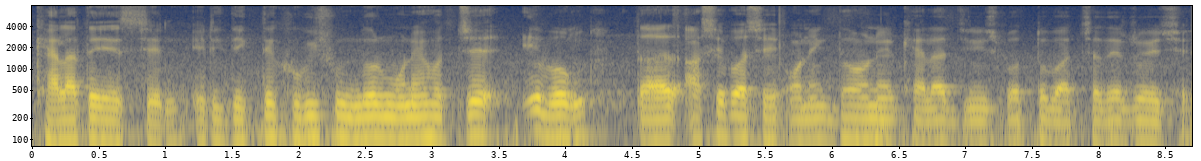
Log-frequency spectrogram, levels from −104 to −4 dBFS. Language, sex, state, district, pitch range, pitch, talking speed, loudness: Bengali, male, West Bengal, North 24 Parganas, 95-105 Hz, 100 Hz, 115 wpm, -19 LUFS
